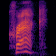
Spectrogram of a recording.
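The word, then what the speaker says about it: craic: Timothy says it is pronounced crack.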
